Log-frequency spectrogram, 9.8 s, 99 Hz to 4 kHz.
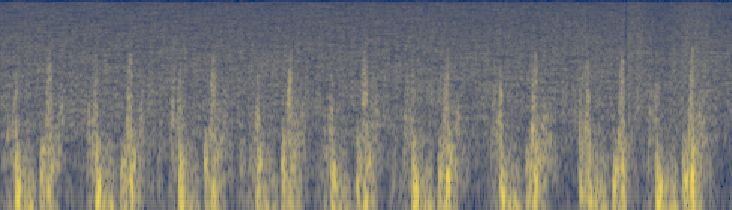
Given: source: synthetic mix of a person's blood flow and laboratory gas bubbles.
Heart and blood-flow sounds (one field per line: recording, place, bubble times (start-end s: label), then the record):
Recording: Doppler ultrasound of blood flow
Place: precordium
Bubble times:
7.71-7.85 s: bubbles
From the record:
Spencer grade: 1 (occasional bubble signal discernible with the cardiac motion signal, with majority of cardiac periods free of bubbles)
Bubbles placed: anywhere in the cardiac cycle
